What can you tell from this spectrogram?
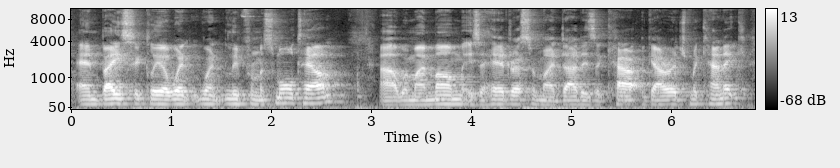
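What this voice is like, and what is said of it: Australian accent. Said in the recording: “I'm from Australia, as you can tell from my accent”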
